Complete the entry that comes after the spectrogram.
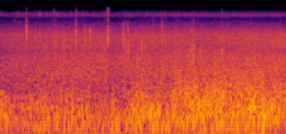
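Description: Heavy rain during a bicycle ride on a wet road: a steady hiss of rain and water, with scattered small ticks of drops striking close to the microphone.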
